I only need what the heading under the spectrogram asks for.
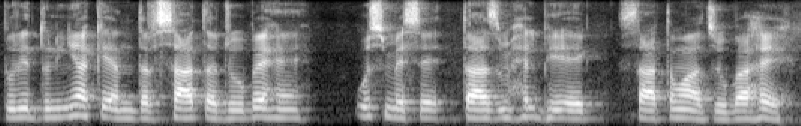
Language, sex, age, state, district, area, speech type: Urdu, male, 18-30, Delhi, East Delhi, urban, spontaneous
